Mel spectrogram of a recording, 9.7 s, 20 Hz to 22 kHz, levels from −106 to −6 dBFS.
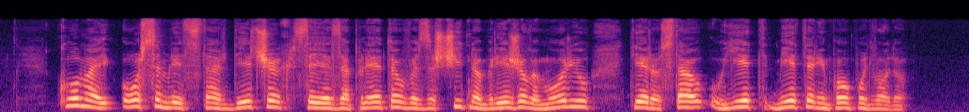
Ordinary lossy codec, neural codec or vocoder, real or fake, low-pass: none; none; real; 10.8 kHz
